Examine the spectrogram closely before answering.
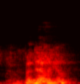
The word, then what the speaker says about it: Vidalia: Vidalia, as in onion.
